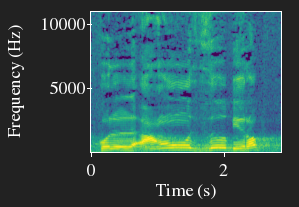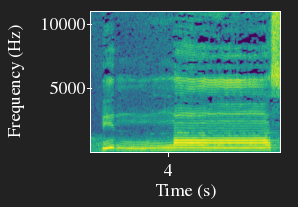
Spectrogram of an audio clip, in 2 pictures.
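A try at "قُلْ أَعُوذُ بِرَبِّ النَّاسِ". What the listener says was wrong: Masya Allah, gitu Pak ya. Bagus.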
